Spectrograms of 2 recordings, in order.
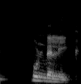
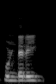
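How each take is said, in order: First: पुंडलीक, third syllable "lee", not "ree"; variant with L. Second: पुंडरीक, third syllable "ree", not "lee"; variant with R. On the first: Teacher asking Maharashtrians which name is correct, पुंडलीक said with "lee". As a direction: say पुंडलीक with an l sound before the final long ee-k. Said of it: "Maharashtrian लोग बताएंगे which is correct". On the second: Teacher giving devotees the other form of the name, पुंडरीक said with "ree". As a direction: say पुंडरीक with an r sound before the final long ee-k. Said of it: "कई लोग पुंडरीक भी बोलते हैं".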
